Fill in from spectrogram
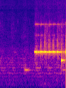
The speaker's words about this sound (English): And my other phone is ringing. See, he rings me in the song.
